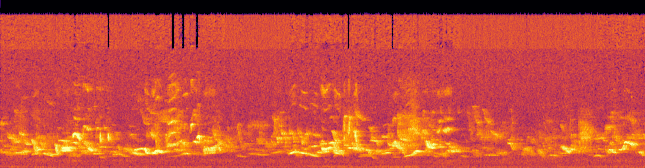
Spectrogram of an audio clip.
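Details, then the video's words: Several birds chirping and singing at morning near Budapest, Hungary, dense overlapping twitters and whistled notes coming in bursts, steady background hiss throughout. "Morning Birds Chirping"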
